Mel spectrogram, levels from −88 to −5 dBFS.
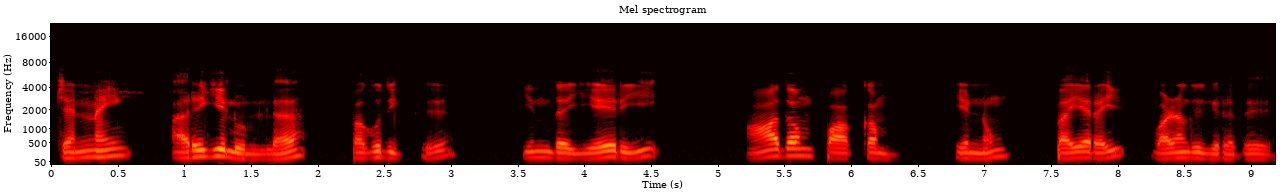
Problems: low volume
